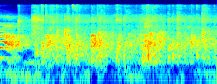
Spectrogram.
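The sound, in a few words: classroom children clapping hands for presenting groups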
